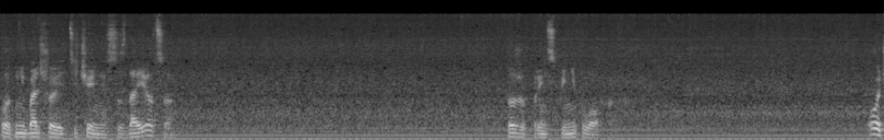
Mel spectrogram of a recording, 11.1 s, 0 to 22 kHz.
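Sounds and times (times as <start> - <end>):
air pump humming: 0.0 - 11.0.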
